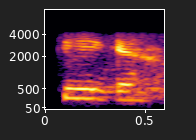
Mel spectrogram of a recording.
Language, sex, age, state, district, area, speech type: Dogri, female, 18-30, Jammu and Kashmir, Kathua, rural, conversation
